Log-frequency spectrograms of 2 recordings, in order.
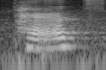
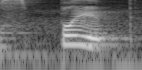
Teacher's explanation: The sound p or p in words such as pets is pronounced differently from the p of split in that the p for pet is accompanied by a strong air stream known as aspiration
